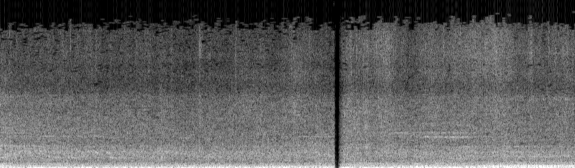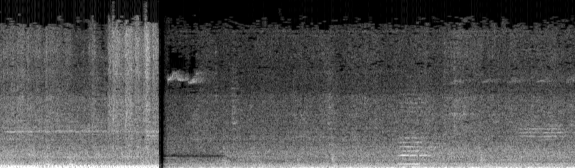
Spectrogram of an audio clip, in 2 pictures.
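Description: Steady road traffic noise with a few short horn toots. It cuts off abruptly twice and resumes at once.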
